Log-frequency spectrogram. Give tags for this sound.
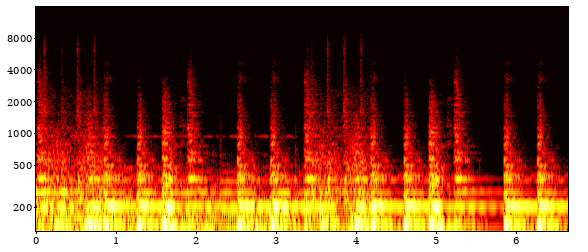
monome
loop
rhythm
glitch-hop
recordings
experimental
undanceable

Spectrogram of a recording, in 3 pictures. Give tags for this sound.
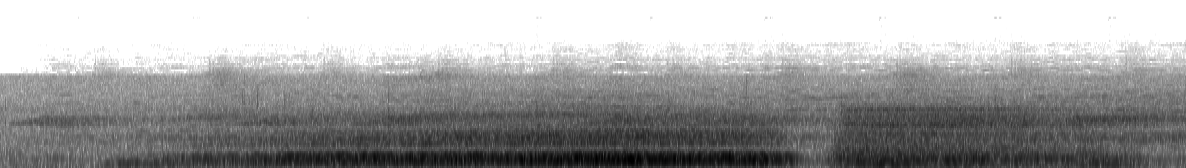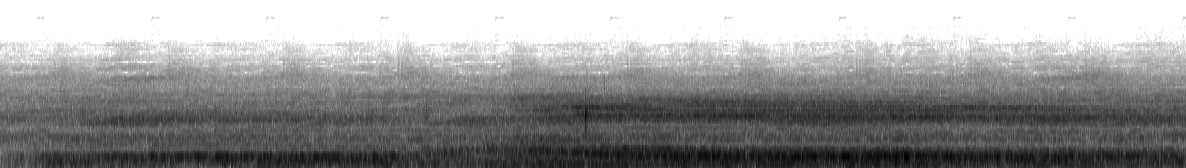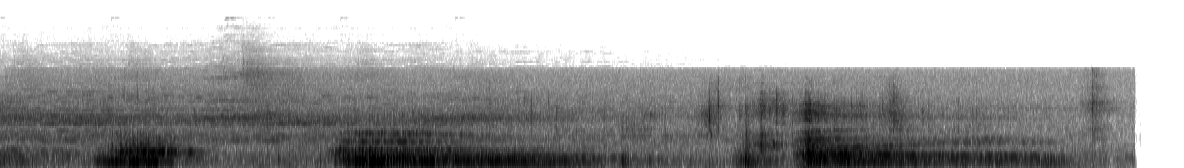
beast
growl
horror
monster
space

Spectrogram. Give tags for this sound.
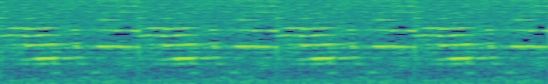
noisy
violin
stab
pycho
loop
disco

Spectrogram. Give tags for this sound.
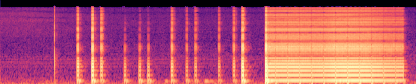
crackling
pop
noise
static
interference
crackles
phone
beeps
clicks
gsm
bleeps
cell
mobile

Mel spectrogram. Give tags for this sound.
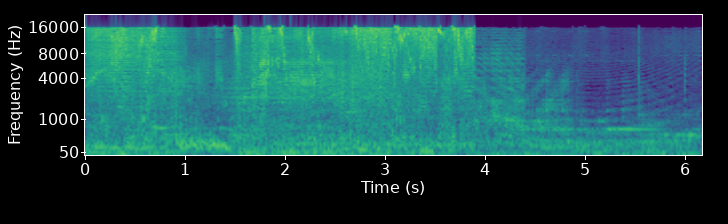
2-bar
field-recording

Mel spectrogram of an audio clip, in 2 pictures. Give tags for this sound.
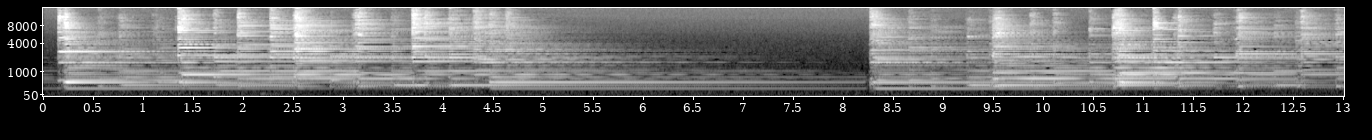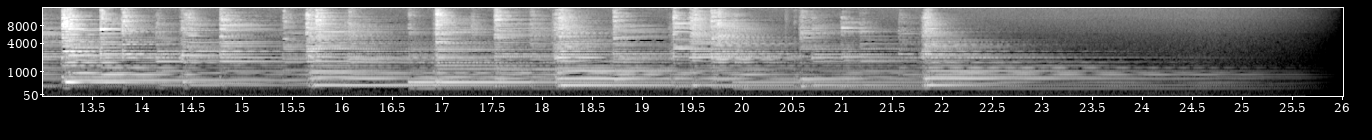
Strings
Harp
Melody
Melodic
Ethnic
Riff
Swarmandal
Indian
Swarsamgam
Swar-samgam
Surmandal

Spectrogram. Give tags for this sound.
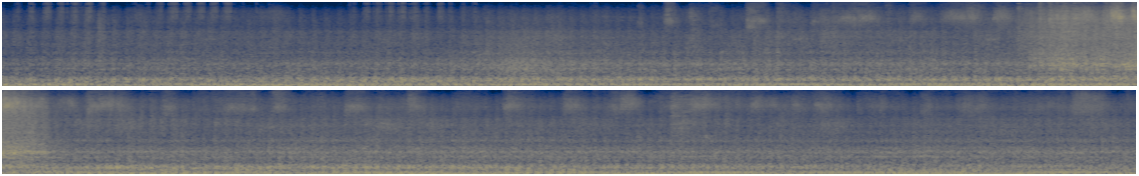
above-ground
field-recording
interior
light-rail
metro
moving
other-train-passes
other-train-passing
overground
subway
train
train-passing
travel
travelling
tube
underground

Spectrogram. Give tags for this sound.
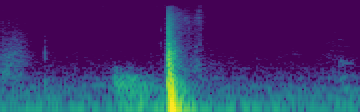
punch
space

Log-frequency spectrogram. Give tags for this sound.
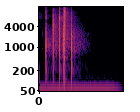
air-bubbles
packing-material
bubble-wrap
packaging
air-bubble
plastic
bubble-pop
popping-bubble
popping
pop
packing
popped
bubble-popping

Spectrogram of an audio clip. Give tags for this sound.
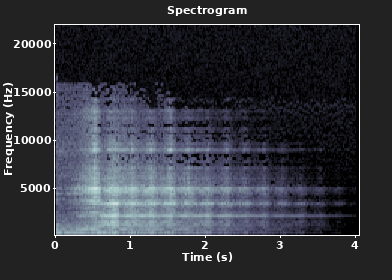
drama
low
scrape
terror
metal
sting
dramatic
spooky
suspense
synth
scary
creepy
sci-fi
electronic
sinister
thrill

